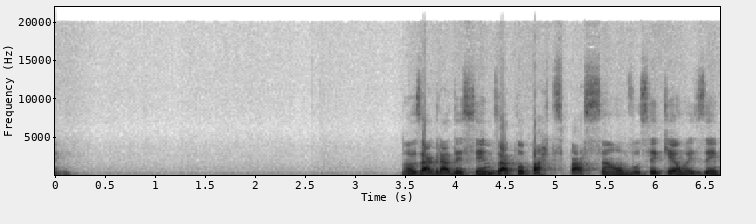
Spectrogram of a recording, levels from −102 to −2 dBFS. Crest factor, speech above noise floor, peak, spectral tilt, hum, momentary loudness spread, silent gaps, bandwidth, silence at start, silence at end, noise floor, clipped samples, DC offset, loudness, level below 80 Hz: 18 dB; 44 dB; 0 dBFS; -4.5 dB/octave; none; 6 LU; none; 19.5 kHz; 0 s; 0 s; -58 dBFS; under 0.1%; under 0.1%; -15 LUFS; -60 dBFS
